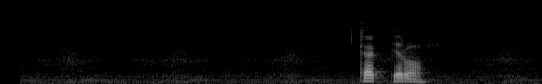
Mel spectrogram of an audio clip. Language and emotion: Russian, neutral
